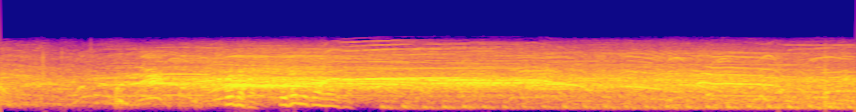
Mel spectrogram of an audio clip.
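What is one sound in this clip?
A large crowd cheers and chants outdoors at a distance.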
